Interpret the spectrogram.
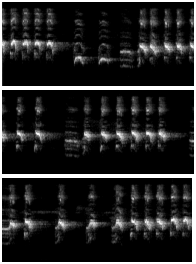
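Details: White-crested laughingthrush in full song, recorded from a distance: rapid rattling series of scratchy, downslurred notes about four per second, broken by a few lower, hoarser phrases, continuing through the whole stretch.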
